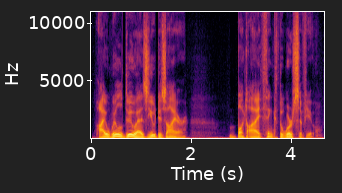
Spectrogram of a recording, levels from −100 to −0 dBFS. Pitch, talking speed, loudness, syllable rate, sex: 105 Hz, 165 wpm, -16 LUFS, 4.4 syllables/s, male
